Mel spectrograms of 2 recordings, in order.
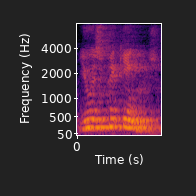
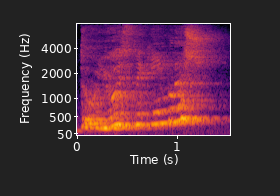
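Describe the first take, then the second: First: "You speak English" said as a plain statement; no questioning lift on "English"; affirmative sentence tune. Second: "Do you speak English?" high, loud and slow, rising on "English"; question intonation. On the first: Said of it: "aqui é uma frase afirmativa". ("You speak English" em tom de afirmação) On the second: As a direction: lift "English" sharply into a question. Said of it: "virou pergunta no presente". ("Do you speak English?" em tom de pergunta, subindo no final) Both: Shown as a demonstration.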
